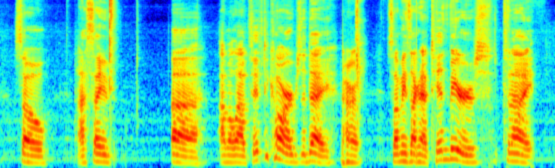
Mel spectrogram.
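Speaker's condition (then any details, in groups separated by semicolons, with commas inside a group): No condition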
